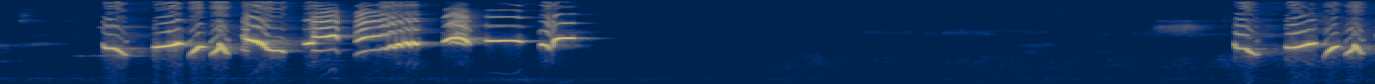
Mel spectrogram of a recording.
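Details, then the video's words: Song of a white-rumped shama played to make other shamas sing: a dense two-and-a-half-second flurry of rich whistles and slurs ending on a steady note, then silence before a new phrase begins. "kicau kacer mode nagan dan ngobra"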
